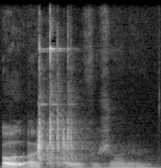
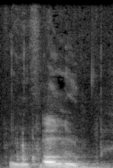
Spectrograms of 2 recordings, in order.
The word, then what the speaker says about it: Olu Fashanu: Olu Fashanu. – Yeah. – You say Olu. – Olu.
